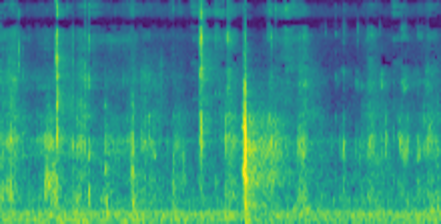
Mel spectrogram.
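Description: Close-up chewing of a crunchy bell pepper sandwich boat filled with cream cheese and lunch meat: smacking chews with scattered small crunching clicks, and one sharper, louder click about two and a half seconds in.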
